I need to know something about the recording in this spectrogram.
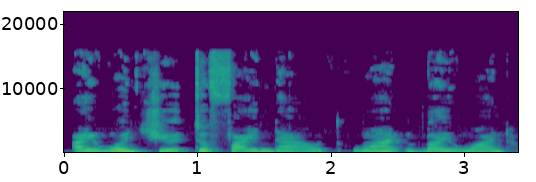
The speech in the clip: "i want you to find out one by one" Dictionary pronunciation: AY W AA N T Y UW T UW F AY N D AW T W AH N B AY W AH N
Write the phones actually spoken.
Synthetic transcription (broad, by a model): AY W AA N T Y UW T UW F AY N D AW T W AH N B AY W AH N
